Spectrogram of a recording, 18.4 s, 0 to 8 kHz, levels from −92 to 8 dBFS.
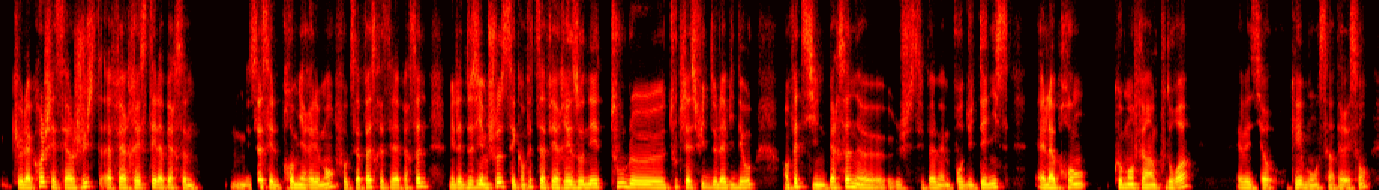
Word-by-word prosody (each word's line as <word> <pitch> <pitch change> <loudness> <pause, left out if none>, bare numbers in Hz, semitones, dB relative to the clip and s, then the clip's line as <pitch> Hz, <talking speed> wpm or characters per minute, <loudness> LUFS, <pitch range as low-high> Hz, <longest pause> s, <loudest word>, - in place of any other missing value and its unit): que 135 - -1
l'accroche, 130 +9 +3
elle 145 - +1
sert 125 0 +2
juste 165 +7 -4
à - - +3
faire 125 -1 +2
rester 140 +2 +1
la 125 -2 +4
personne. 120 -2 -2 0.4
Mais 120 - -7
ça, 155 - +1
c'est 150 - +1
le 120 - -4
1er 125 +1 +1
élément, 120 +6 +1
il - - -18
faut 120 - -5
que 115 - -14
ça 125 - +2
fasse 150 +4 +3
rester 130 -4 -5
la - - +4
personne. 165 +8 0 0.3
Mais 125 - 0
la 125 - +2
2e 135 +1 +1
chose, 175 +7 +3
c'est 135 -6 -1
qu'en 125 0 -4
fait, 155 +5 -6
ça 145 -3 +3
fait 125 -1 +2
résonner 135 +3 +2
tout 170 0 -2
le 135 -3 +3
toute 150 +4 -11
la 140 -1 +5
suite 135 +1 -5
de 130 - -2
la 125 -1 +3
vidéo. 130 +2 -2 0.4
En 120 - -2
fait, 160 +4 +2
si 155 -6 -3
une 120 -1 +1
personne, 135 +4 +3
heu, 65 - 0 0.2
je 110 -2 -10
sais 115 0 -13
pas, 125 +2 +1
même 120 -1 -3
pour 125 0 -2
du 120 -1 -5
tennis, 150 +4 -1 0.3
elle 130 -1 +3
apprend 135 +3 +2 0.3
comment 135 -1 +3
faire 130 -2 0
un 120 0 +2
coup 125 +2 -14
droit, 140 +9 +1 0.5
elle 125 - -4
va 120 - +2
se 110 - -8
dire: 120 +2 0 0.2
«OK, 135 +6 0
bon, 120 -1 -3
c'est 125 +2 -8
intéressant». 120 +4 -3
130 Hz, 230 wpm, -23 LUFS, 125-140 Hz, 0.5 s, la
